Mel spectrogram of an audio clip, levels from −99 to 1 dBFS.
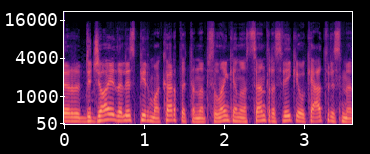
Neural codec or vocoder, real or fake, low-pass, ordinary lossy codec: none; real; 14.4 kHz; Opus, 24 kbps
